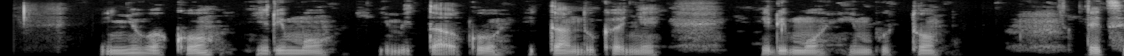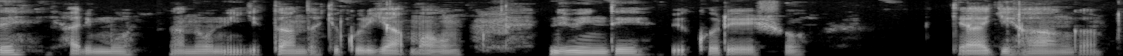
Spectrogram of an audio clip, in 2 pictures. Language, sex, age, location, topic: Kinyarwanda, female, 25-35, Kigali, health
